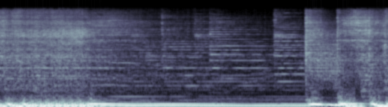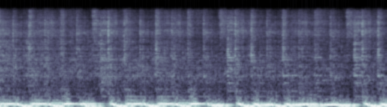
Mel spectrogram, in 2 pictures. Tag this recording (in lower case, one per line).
music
